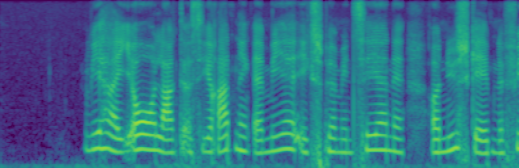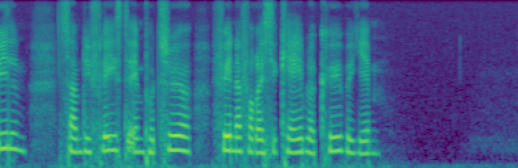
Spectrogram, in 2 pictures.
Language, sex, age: Danish, female, 27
